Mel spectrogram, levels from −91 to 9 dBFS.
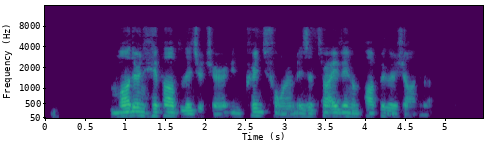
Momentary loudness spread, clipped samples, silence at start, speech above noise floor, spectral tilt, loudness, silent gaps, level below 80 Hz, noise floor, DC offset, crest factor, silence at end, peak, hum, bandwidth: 11 LU; under 0.1%; 0.85 s; over 57 dB; -5 dB/octave; -33 LUFS; none; -70 dBFS; under -90 dBFS; under 0.1%; 22 dB; 0.7 s; -12 dBFS; none; 8.2 kHz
